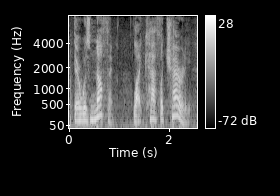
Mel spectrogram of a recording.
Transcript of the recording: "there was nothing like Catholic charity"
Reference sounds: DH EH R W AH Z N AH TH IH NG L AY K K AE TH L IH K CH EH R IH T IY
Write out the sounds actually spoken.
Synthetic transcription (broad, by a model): DH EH R W AH Z N AH TH IH NG L AY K K AE TH L IH K CH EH R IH T IY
